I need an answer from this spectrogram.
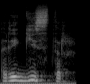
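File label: "registr", Azerbaijani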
